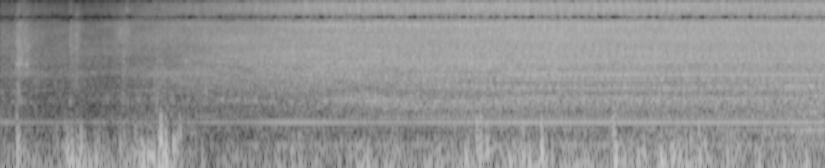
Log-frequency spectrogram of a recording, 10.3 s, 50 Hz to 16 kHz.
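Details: Honda K20Z3 Si engine swapped into a base RSX, still on the base ECU with check engine light on: steady, even four-cylinder idle with low hum, no knocking or misfire; sounds healthy.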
